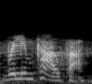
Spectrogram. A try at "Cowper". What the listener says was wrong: Cooper, darling. It is spelled Cowper, but pronounced Cooper.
